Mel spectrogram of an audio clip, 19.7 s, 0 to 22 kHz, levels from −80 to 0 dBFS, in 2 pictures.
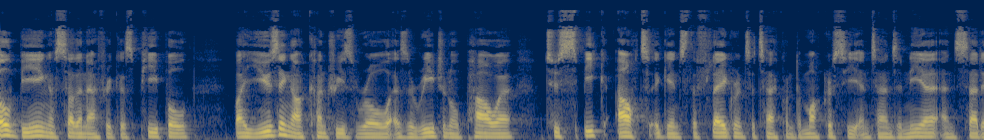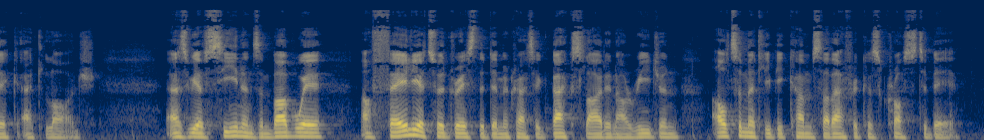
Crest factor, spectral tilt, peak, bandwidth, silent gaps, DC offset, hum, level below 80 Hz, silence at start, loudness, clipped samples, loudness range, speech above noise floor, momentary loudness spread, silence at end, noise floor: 20 dB; -5 dB/octave; -2 dBFS; 16.5 kHz; none; under 0.1%; none; -48 dBFS; 0 s; -21 LUFS; under 0.1%; 5 LU; 32 dB; 11 LU; 0.25 s; -53 dBFS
